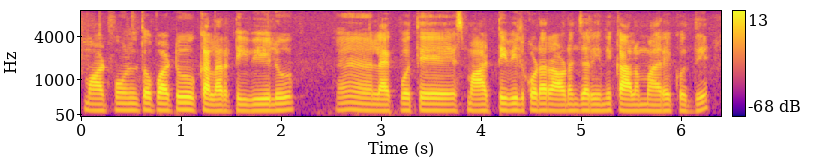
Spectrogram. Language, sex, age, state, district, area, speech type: Telugu, male, 18-30, Andhra Pradesh, Eluru, rural, spontaneous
